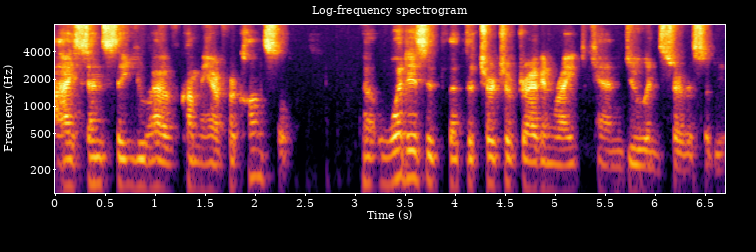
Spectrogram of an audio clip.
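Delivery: serene, composed, very calm and even voice. A woman at a church greets outsiders who are not of the congregation: very calm. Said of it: "very calmly says".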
